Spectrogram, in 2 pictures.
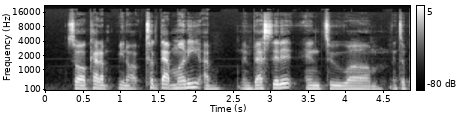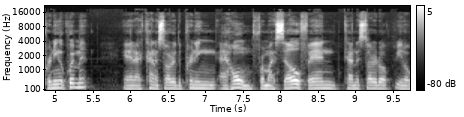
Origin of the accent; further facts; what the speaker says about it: Allentown, Pennsylvania, United States; I grew up Southside Allentown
